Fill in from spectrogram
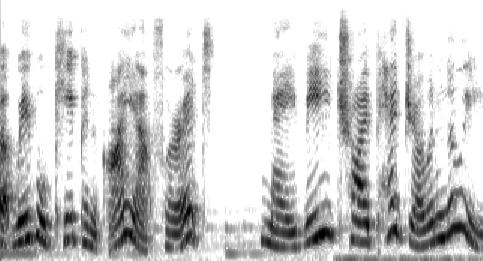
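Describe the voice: A woman puts on a character voice, fairly high-pitched with a slightly husky edge, swinging her pitch widely at a slow pace while faint music plays in the background.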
